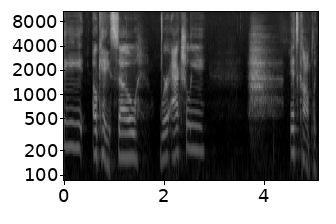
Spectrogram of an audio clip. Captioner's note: sighs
